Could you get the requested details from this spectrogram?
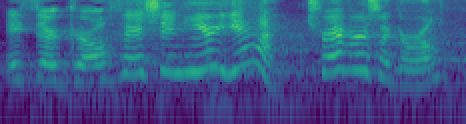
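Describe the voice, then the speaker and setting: A woman's voice: very high voice, sing-song, fairly quick, a bit bright. A young woman giving a chatty, casual guided tour, speaking inside a cave with a long echo. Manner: chatty, addresses the group as guys. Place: inside a large cave, on a boat on an underground lake. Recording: echoing cave with long reverb.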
